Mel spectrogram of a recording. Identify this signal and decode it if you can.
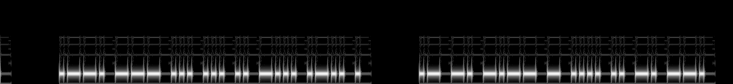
Morse code, heard as a keyed tone, about 30 wpm, 500 Hz. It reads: POSSIBLE ANYTHING
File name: lesson / web / basic500-25wpm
